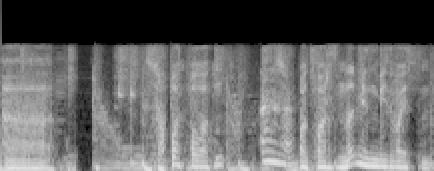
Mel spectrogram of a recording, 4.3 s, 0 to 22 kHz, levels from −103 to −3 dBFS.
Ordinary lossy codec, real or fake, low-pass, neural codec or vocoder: AAC, 32 kbps; real; 7.2 kHz; none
